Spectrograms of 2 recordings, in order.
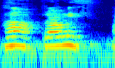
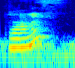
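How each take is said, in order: First: promise as an answer, no questioning lift; affirming. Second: promise with a rising question tune; asking. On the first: Wife answers husband, promise stated in agreement. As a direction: stress హా, then state promise. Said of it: "అంటూ నెత్తి మీద ఠపీమని". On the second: Husband asks wife, promise rising as a question. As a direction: lift the end of promise to ask. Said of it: "చెయ్యి చాపుతూ అడిగాడు". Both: A narrator's reading.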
